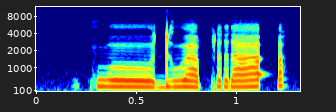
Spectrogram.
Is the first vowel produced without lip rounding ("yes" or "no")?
no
